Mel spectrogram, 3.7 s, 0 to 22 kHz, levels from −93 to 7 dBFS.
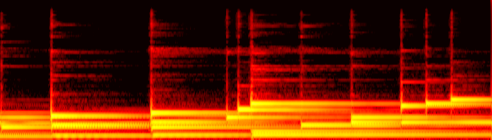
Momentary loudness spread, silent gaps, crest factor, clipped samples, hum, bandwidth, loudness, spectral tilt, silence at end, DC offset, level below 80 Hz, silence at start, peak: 4 LU; none; 14 dB; under 0.1%; none; 11.5 kHz; -20 LUFS; -10 dB/octave; 0 s; under 0.1%; -64 dBFS; 0 s; -6 dBFS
